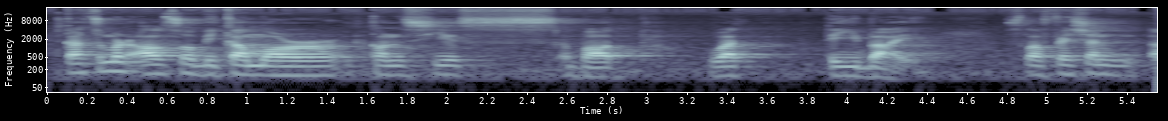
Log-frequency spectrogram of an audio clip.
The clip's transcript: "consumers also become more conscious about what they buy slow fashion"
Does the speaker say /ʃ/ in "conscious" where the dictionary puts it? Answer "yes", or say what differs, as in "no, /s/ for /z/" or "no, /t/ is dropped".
no, /s/ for /ʃ/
